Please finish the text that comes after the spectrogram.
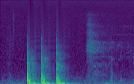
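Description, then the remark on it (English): Three firm, evenly spaced knocks on a bunker door, followed by a faint creak or rustle as the knocking stops. “The zombies don't knock, do they?”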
